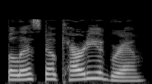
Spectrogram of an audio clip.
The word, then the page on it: ballistocardiogram: British English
